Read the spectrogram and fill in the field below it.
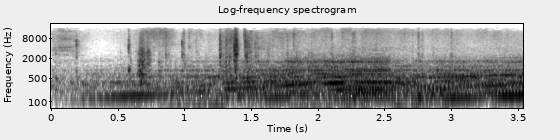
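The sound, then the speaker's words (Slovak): A blue Volkswagen Arteon R Shooting Brake with a 2.0 engine accelerates hard, its engine note climbing steadily in pitch and loudness over a few seconds, heard from inside the car with a strong low rumble. “Že sa nerozbehlo, hej? E, rozbehlo sa, ale nie s takýmto odhodlaním.”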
